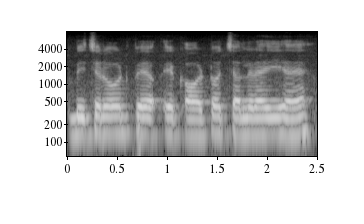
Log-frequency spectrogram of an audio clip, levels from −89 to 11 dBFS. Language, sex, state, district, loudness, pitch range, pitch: Hindi, male, Arunachal Pradesh, Lower Dibang Valley, -12 LUFS, 130-135 Hz, 135 Hz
